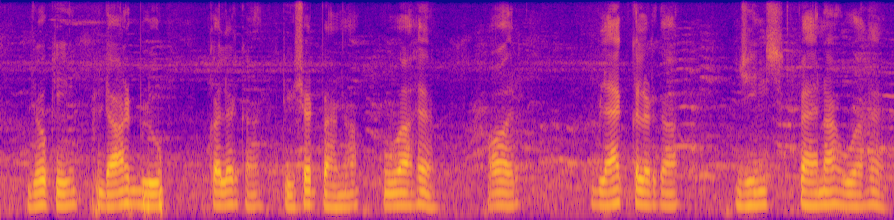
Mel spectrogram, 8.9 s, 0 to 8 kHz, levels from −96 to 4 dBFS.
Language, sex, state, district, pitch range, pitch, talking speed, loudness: Hindi, male, Bihar, Muzaffarpur, 125-135 Hz, 130 Hz, 120 wpm, -18 LUFS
